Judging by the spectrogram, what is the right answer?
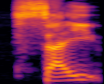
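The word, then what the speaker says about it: ψ: ये सिंबल क्या है साई ए प एस आई पी साइलेंट है तो उसको बोलेंगे साई यह तो क्या इक्वेशन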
